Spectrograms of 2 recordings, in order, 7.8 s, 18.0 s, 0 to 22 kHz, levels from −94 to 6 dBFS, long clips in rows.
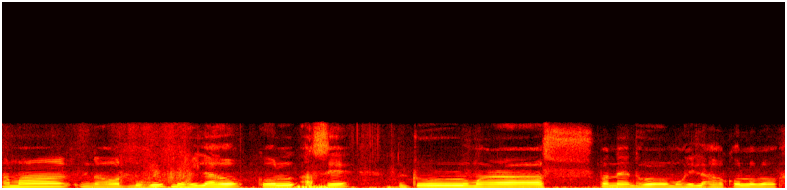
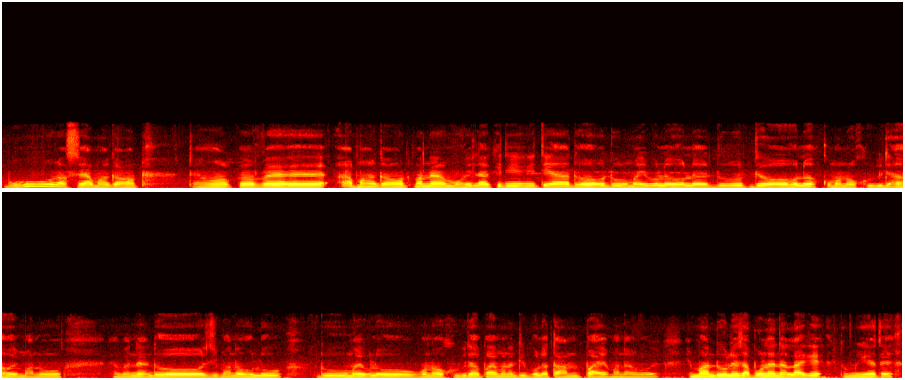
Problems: background sounds at intervals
